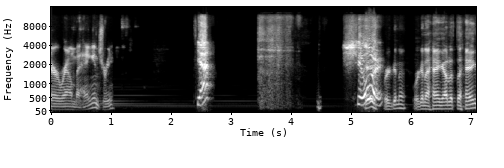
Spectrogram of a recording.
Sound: laughs

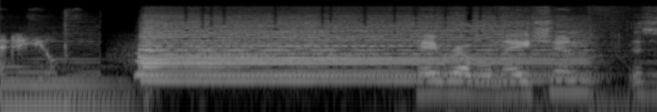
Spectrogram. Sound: horn blowing

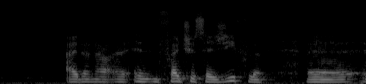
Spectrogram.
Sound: speaking french; speaking german

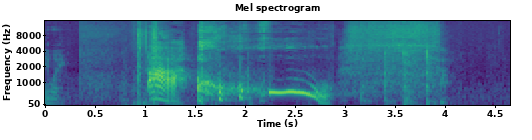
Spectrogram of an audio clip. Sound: exclaims

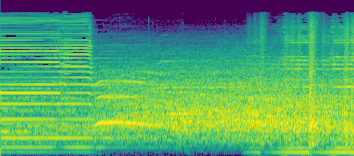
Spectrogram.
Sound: crowd cheers

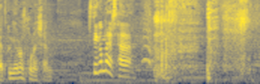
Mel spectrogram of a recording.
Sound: chokes and coughs

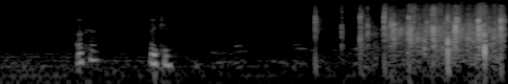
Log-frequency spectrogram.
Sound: audience applauding

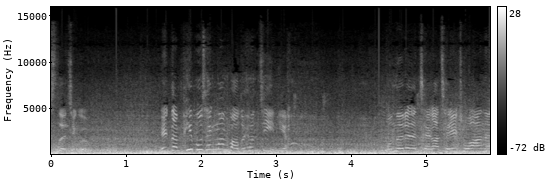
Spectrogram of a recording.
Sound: laughing

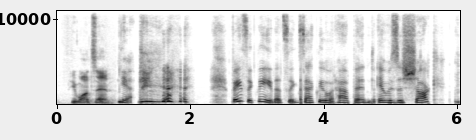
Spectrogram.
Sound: laughter

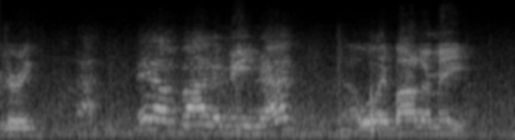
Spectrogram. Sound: scoffs

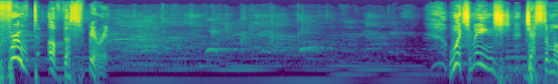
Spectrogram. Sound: congregation shouts agreement

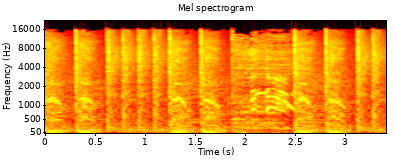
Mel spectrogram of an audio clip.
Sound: roar!

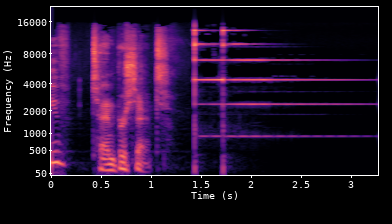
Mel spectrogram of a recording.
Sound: bell dings

